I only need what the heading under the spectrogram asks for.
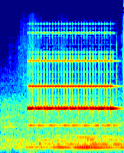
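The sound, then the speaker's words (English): A telephone bell rings in a rapid, continuous trill for about two seconds, loud, with a bright metallic buzz, then cuts off with a small clack. “Here's my phone. I don't want to be disturbed, okay? I don't care who calls.”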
